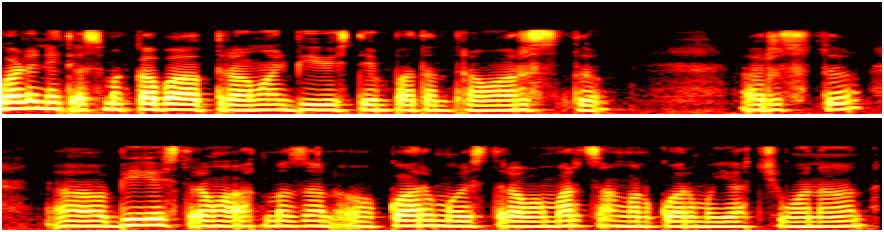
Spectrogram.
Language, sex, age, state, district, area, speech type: Kashmiri, female, 45-60, Jammu and Kashmir, Baramulla, rural, spontaneous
